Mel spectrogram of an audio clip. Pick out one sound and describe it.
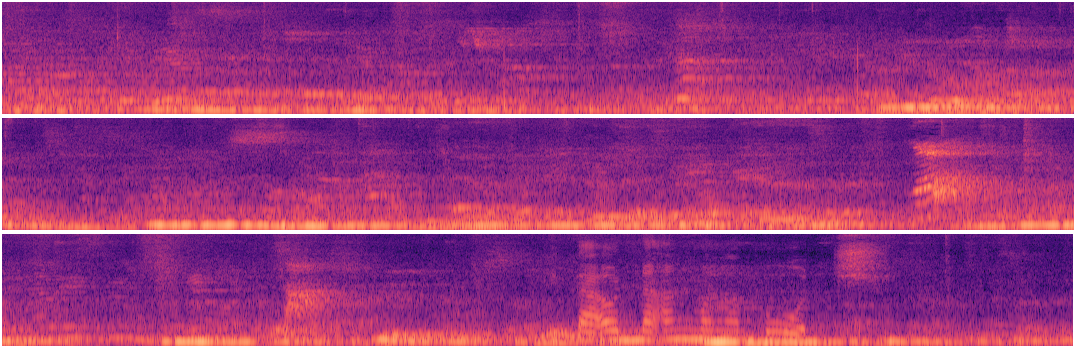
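Several men and women talk casually nearby.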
